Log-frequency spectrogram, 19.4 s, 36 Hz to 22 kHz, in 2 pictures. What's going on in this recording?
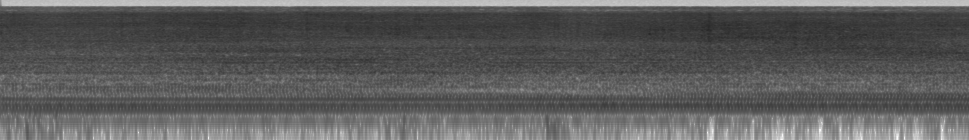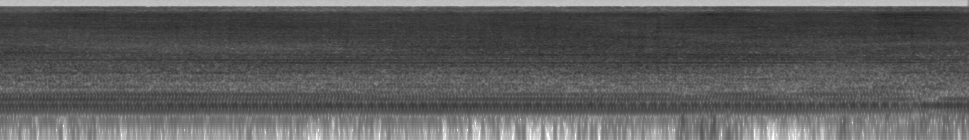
Lawnmower background sound
At closest to target it was recorded from about 33ft away from mower at farthest range about 40ft away. If you wanted the mower to be heard from an inside area you could add a high pass filter to the recording. Please note this wasn't taken with the average household mower it was taken with a heavy duty lawn mower used for cutting large areas of grass so it doesn’t have the same sound as a regular mower.
grass, lawnmower, outdoors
